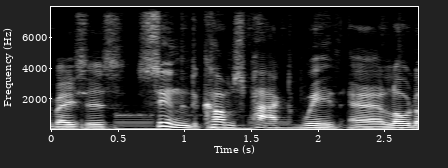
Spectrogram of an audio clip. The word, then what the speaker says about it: Syndt: for their apps and syn is pronounced that way without the T it's a Danish word and without the tea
